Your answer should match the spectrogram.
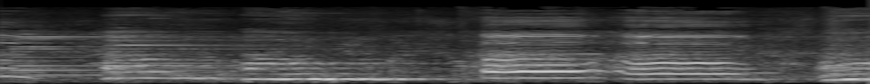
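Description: Live song: a woman singing held notes over keyboard accompaniment, the melody moving through a series of sustained notes that step between pitches.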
